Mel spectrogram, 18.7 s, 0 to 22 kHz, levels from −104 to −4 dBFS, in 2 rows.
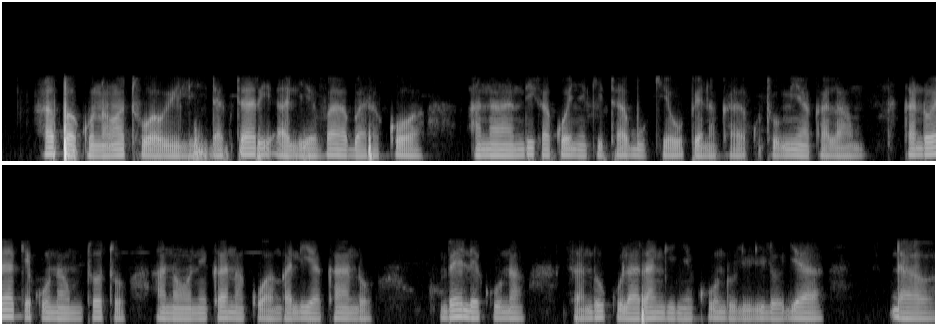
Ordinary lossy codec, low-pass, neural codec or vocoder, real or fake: Opus, 32 kbps; 3.6 kHz; none; real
